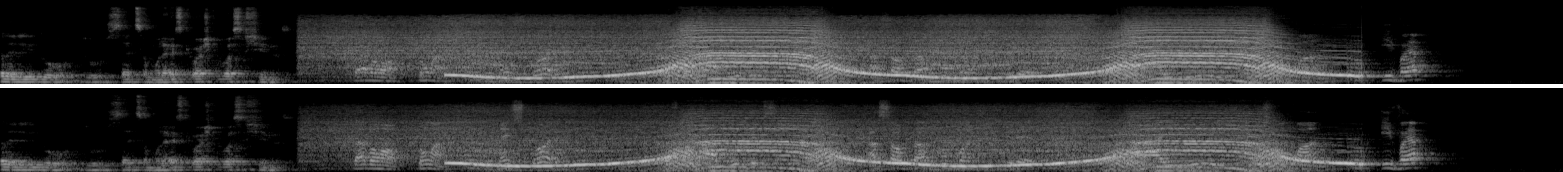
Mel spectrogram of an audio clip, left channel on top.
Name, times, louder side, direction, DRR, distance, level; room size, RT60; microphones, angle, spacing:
voice 1, 0.0-2.9 11.8-11.9, left 3 dB, 70° left, 3 dB, 1.5 m, -37 dB
sound 1, 3.0-12.5, left 4 dB, 55° left, 1.2 m, -36 dB
voice 2, 3.5-4.5 5.0-5.7 6.6-8.1 8.6-10.4 11.3-13.2 13.8-14.2, right 3 dB, 85° right, 6 dB, 1.1 m, -35 dB
sound 2, 4.4-13.6, left 1 dB, 90° left, 0.8 m, -24 dB
12.0 x 5.3 x 2.3 m, 0.78 s
head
